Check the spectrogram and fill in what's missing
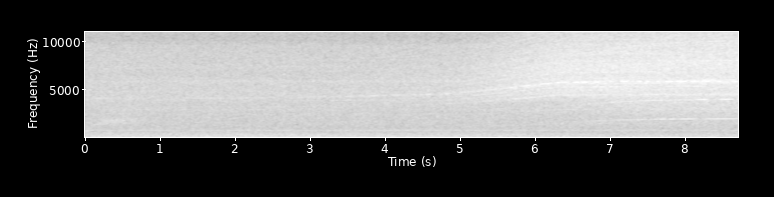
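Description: The jet engines of a ToLiSs A320ceo in X-Plane 12 roar steadily through the takeoff run, a dense broadband rush with a thin whining tone that rises toward the end and no break in the sound.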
